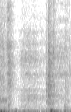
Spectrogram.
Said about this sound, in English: in case you hear panting in the background. Yeah, he had to climb one flight of stairs. I am out of shape.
